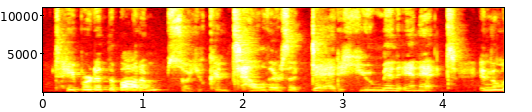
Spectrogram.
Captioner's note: whispering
